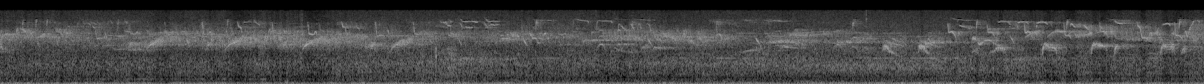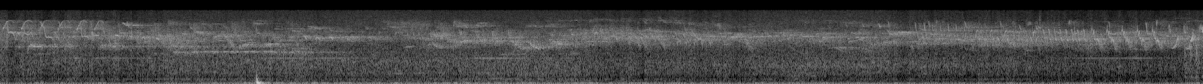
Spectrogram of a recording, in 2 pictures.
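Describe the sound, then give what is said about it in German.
European robins sing in many thin, high twittering and warbling phrases that continue throughout over a soft background hiss, broken once midway by a brief sharp knock. “Schöne Rotkehlchen.”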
